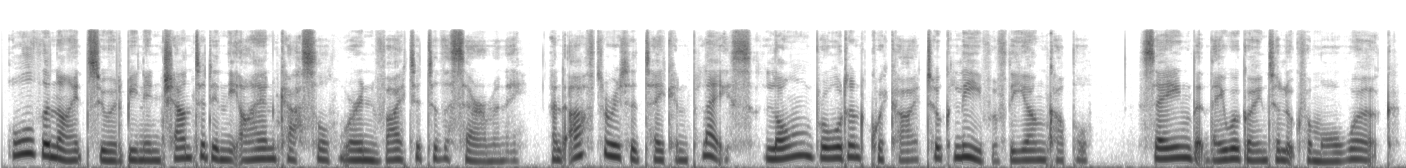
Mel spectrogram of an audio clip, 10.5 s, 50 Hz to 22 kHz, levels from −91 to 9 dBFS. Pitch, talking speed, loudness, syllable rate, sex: 205 Hz, 240 wpm, -20 LUFS, 6.0 syllables/s, female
